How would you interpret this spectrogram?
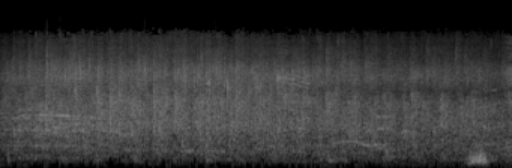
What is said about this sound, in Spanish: Nuestro mago Mario Conde, aplauso más fuerte para Mario, por favor.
